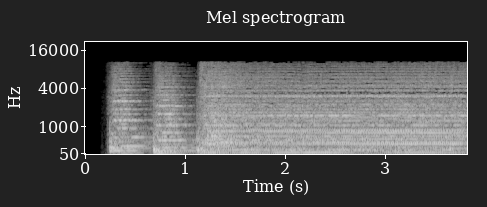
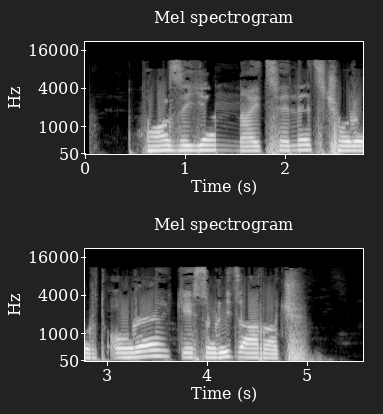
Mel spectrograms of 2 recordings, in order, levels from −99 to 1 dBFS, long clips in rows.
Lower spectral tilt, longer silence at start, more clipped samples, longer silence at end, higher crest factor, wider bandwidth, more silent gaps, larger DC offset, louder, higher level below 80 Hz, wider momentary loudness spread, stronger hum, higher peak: second, -3.5 dB/octave vs -7 dB/octave; second, 0.2 s vs 0.45 s; neither; second, 0 s vs 0.55 s; about the same, 16 dB vs 12 dB; about the same, 11 kHz vs 11.5 kHz; neither; neither; second, -19 LUFS vs -11 LUFS; about the same, -38 dBFS vs -34 dBFS; second, 2 LU vs 7 LU; neither; about the same, -2 dBFS vs 0 dBFS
